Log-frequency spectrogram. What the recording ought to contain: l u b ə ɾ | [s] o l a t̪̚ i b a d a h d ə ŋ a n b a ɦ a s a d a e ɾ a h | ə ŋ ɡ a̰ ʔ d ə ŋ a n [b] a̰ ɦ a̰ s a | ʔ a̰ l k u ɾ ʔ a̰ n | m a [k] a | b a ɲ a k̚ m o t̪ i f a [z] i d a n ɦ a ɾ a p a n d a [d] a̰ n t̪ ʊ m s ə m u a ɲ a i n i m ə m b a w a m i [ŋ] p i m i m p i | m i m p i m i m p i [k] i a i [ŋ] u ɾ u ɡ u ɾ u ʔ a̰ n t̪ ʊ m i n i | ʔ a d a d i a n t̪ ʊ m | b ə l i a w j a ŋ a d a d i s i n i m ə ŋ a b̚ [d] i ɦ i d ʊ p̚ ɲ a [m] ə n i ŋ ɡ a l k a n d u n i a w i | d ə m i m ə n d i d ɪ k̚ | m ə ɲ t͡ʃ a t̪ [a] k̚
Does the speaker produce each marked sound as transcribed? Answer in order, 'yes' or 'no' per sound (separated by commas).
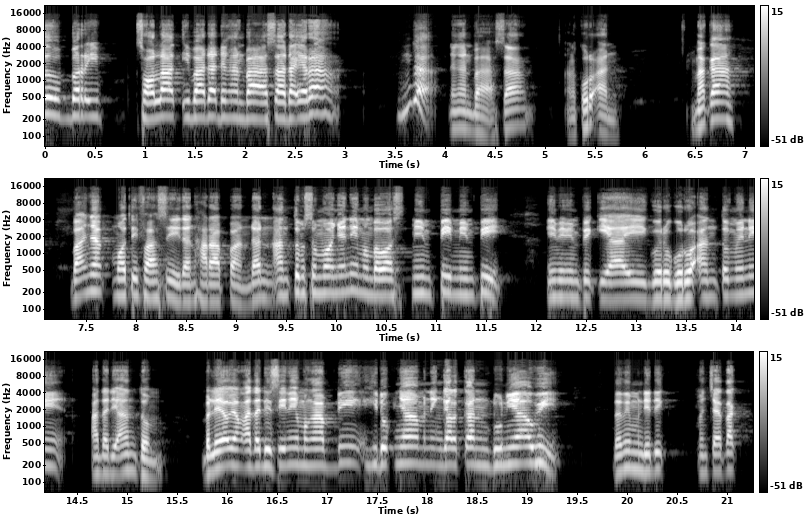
yes, yes, yes, no, no, no, yes, no, yes, yes, yes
